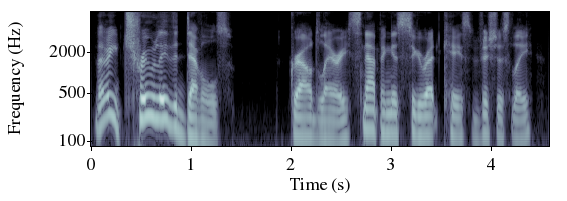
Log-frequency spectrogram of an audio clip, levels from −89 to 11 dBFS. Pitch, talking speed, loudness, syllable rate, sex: 130 Hz, 145 wpm, -20 LUFS, 5.8 syllables/s, male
